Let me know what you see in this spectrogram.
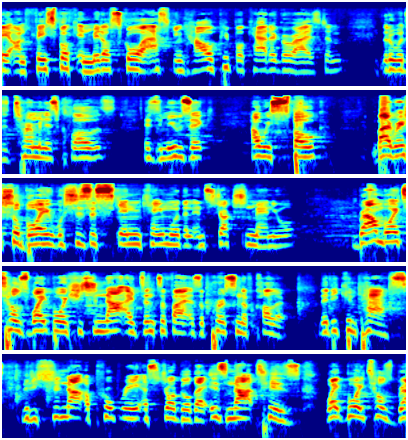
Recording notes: In the Cheap Seats in Oakland California at the 26th Annual National Poetry Slam, a competition event where poets performance original work to a live audience.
